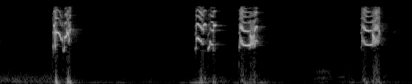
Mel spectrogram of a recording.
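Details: Lovebird calling to coax slow-singing lovebirds into long chattering (ngekek panjang): four short, harsh, high squawks, each about a quarter second, spaced irregularly with quiet gaps between and no other clear sounds.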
